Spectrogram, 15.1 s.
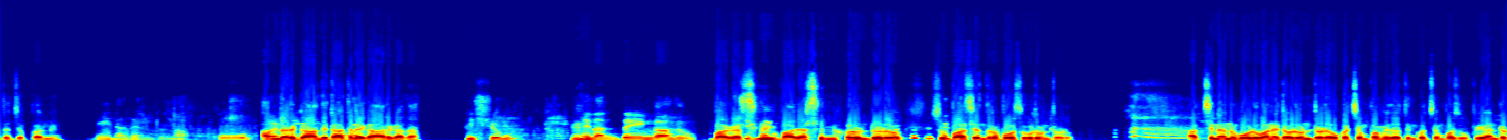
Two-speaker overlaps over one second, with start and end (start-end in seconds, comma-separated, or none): none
